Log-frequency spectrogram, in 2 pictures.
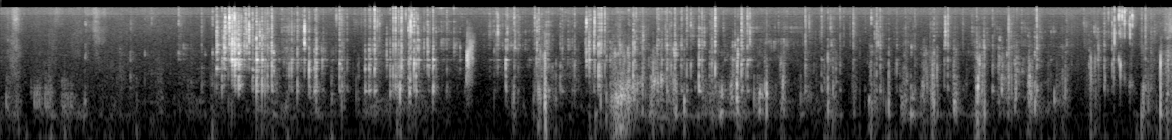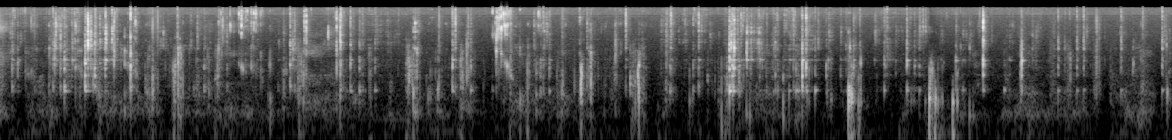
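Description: Close-miked mouth sounds of chewing and crunching, with many irregular sharp clicks. Ice clinks against a glass as an iced drink is handled and sipped through a straw.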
